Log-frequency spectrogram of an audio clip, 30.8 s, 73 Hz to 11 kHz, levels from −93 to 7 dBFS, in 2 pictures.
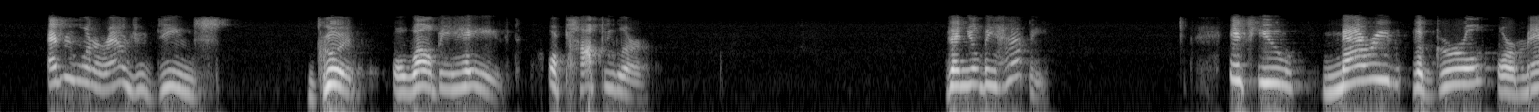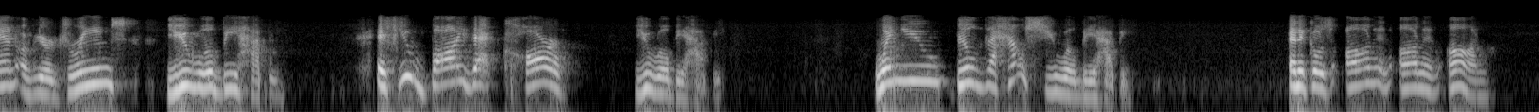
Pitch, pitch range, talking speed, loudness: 230 Hz, 200-265 Hz, 105 wpm, -21 LUFS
